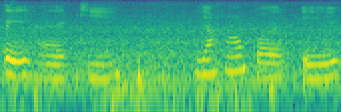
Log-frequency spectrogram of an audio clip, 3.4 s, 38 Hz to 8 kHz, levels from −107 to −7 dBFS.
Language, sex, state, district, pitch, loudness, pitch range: Hindi, female, Bihar, Kaimur, 205 Hz, -18 LUFS, 190-230 Hz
